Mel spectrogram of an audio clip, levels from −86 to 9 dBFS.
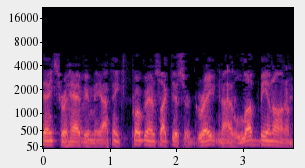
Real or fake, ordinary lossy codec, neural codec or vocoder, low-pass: fake; MP3, 24 kbps; codec, 16 kHz, 16 kbps, FunCodec, trained on LibriTTS, 50 frames a second; 7.2 kHz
